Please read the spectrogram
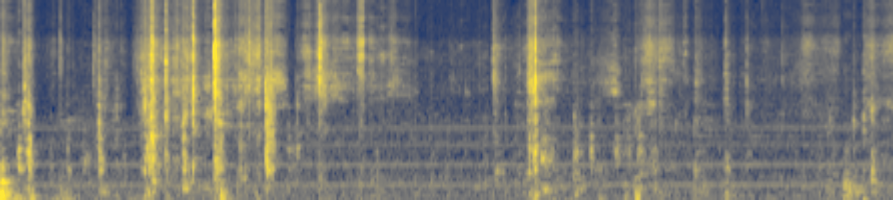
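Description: Faint, scattered rustles and light clicks of stiff clear plastic as an oversized trading card is slid into a plastic display holder, with short quiet gaps between them.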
